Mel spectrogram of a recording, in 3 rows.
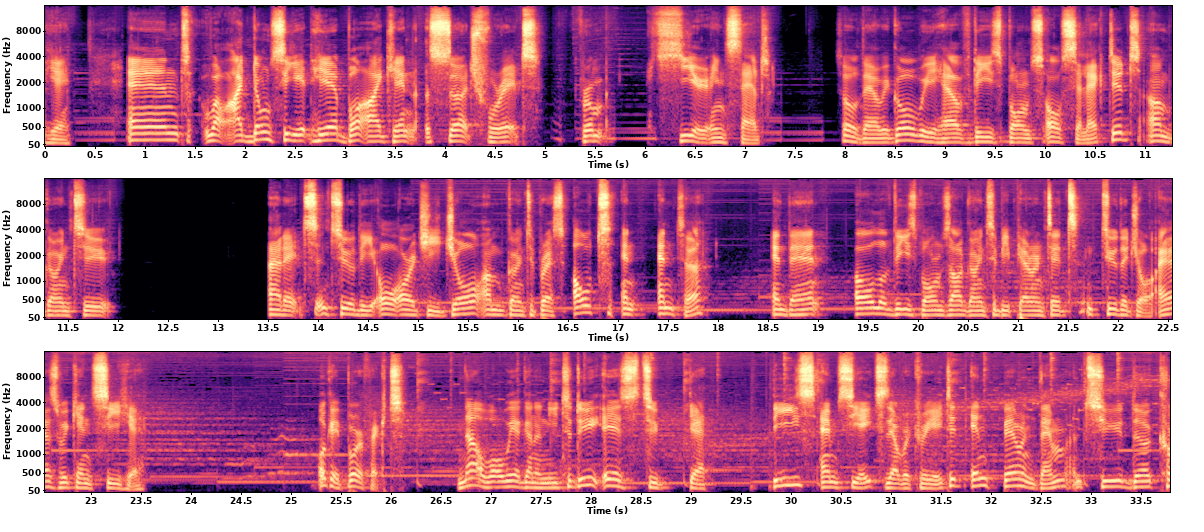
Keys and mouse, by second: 3.8 click, 6.4 shift+click, 8.2 shift+click, 11.7-17.4 drag, 28.5 click.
